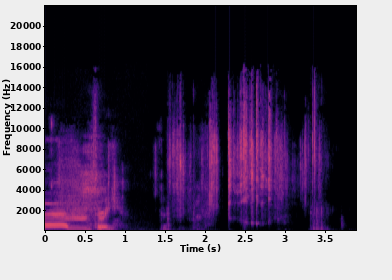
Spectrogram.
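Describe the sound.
A brief voice at the start, then a burst of loud clattering and clicking as several purple dice rattle and tumble across a hard surface for a couple of seconds.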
